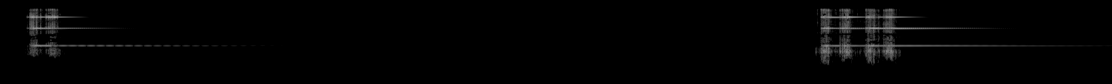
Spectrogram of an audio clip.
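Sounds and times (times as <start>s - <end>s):
bicycle bell ringing: 0.3s - 1.8s, 8.2s - 11.1s.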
